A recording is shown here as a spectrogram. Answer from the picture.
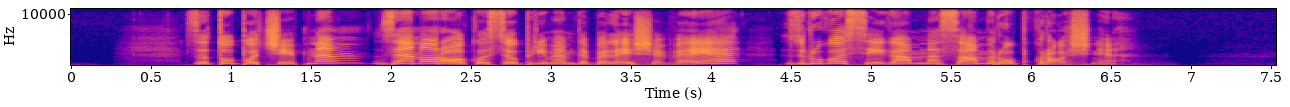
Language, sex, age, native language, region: Slovenian, female, 18-29, Slovenian, Savinja region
